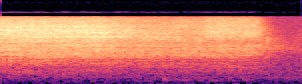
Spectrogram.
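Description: Kitchen faucet running in a steady hissing stream, filling a plastic measuring cup with water, and shut off right at the end.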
